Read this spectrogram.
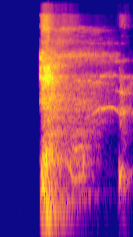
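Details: Adult speaker during a live talk: one sharp, dry cough with a short breath after it.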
